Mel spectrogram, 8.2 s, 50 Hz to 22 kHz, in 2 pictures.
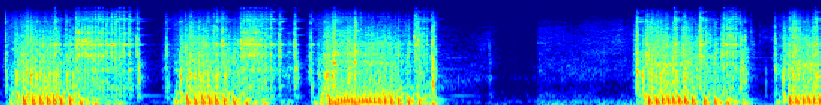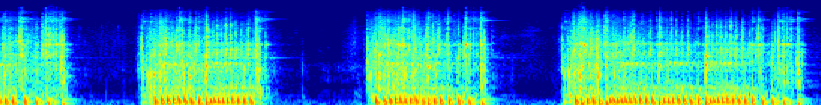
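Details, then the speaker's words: Husqvarna 550XP chainsaw after sitting about 6 months, air-purged: repeated short pull-start bursts that catch and die within a second, sputtering; mildly flooded engine on start. "Probably a little bit of flooding going on here. There we go. Gotta get used to how it works again."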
